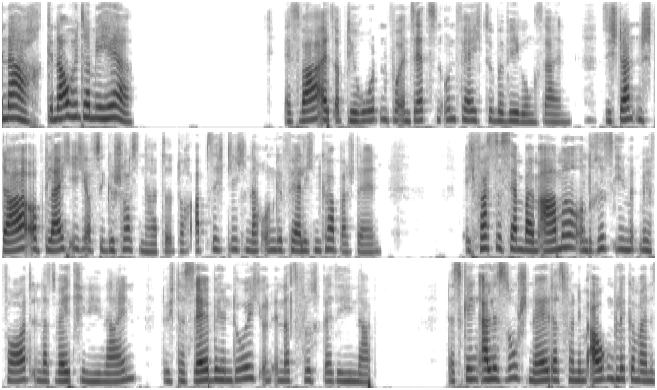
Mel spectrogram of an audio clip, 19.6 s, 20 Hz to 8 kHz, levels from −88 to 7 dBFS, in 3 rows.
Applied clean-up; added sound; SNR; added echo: none; none; none; none.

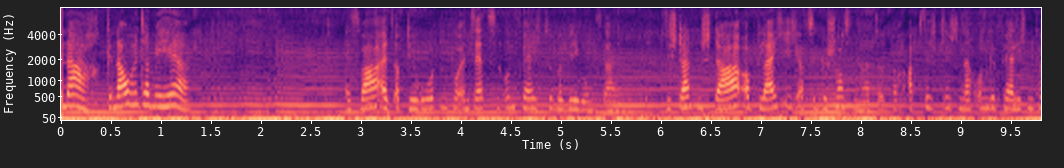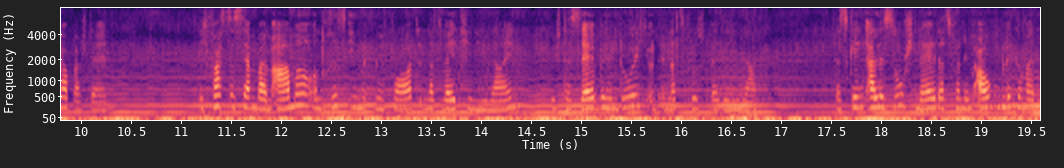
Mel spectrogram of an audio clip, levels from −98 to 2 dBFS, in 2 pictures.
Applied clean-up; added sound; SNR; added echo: none; Buzz; -4 dB; none.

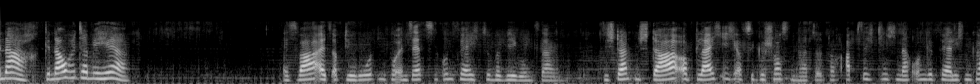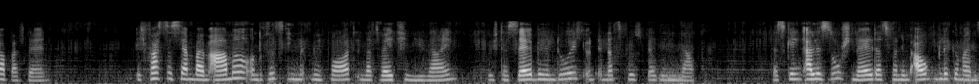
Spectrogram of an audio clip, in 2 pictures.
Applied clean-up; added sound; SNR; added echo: neural separator model SepFormer DNS4.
